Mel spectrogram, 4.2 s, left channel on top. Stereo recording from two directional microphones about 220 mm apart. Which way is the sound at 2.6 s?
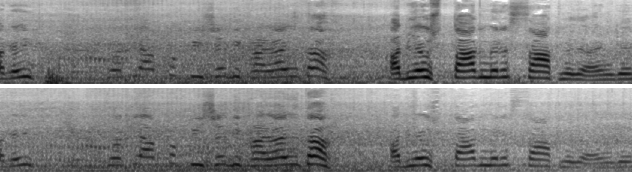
25° left (ahead or behind).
